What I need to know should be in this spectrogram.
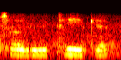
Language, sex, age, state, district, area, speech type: Urdu, female, 30-45, Uttar Pradesh, Aligarh, rural, conversation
